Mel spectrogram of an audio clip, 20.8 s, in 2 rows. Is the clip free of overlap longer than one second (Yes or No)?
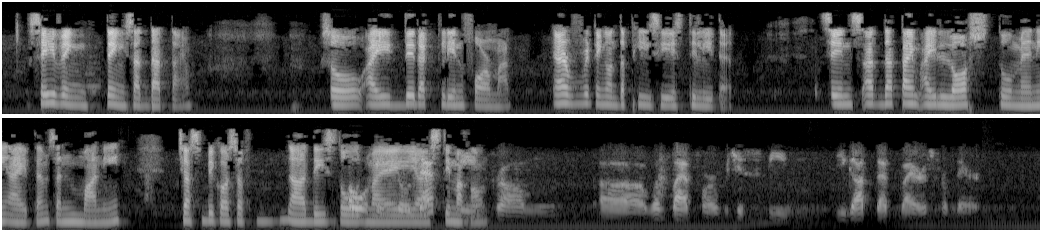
No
